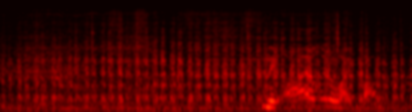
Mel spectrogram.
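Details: Heavy, rapid breathing from the dog Venice as she gives birth to puppies, steady rhythmic pants under a short burst of human speech partway through.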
